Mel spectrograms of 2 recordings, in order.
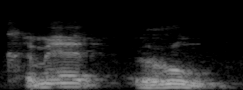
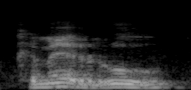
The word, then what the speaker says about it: Khmer Rouge: there is spelt khmer rouge actually it is pronounced as khmer rouge khmer rouge attacked from north causing death of almost a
